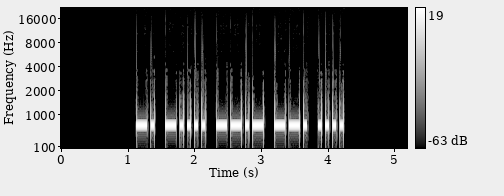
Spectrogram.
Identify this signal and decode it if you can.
Morse code, heard as a keyed tone, about 22 wpm, 700 Hz. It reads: N6QGH
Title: USA Call Signs 22wpm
